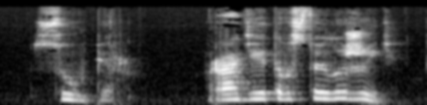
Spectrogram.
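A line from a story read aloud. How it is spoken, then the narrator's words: Breathless exclamation. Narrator (Russian): выдохнул Вадим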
